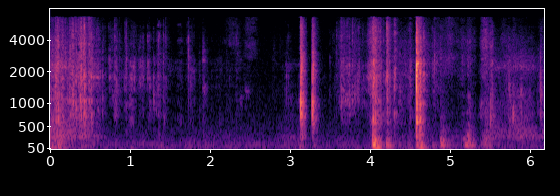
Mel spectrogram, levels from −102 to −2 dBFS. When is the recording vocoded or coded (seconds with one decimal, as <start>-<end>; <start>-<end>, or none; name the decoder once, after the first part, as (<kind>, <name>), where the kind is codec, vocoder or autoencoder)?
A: 1.6-3.2 (vocoder, Vocos)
